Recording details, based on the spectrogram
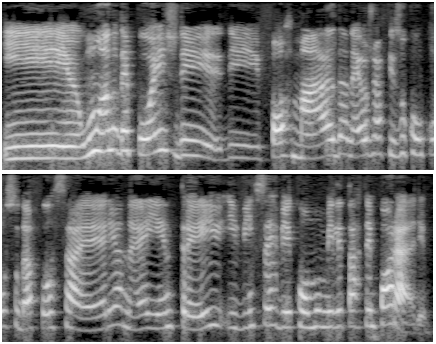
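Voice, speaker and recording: A woman in her thirties with a Gaúcho accent talks as a physical education teacher on a video call. Her voice sits slightly high. She speaks casually, with frequent "né" tags. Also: measured pace, few pauses. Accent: Gaúcho (southern Brazilian) Portuguese. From Northeast Brazil. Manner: conversational, many "né" tags. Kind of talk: casual live chat.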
